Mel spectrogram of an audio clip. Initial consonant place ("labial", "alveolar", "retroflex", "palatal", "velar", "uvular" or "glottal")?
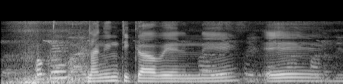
velar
